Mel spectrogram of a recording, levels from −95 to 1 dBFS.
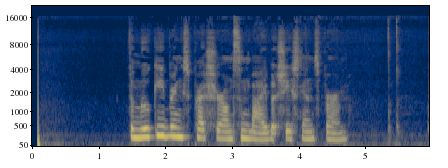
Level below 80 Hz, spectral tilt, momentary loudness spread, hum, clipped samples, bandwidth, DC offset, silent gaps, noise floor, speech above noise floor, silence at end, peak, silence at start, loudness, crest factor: -42 dBFS; -6 dB/octave; 12 LU; none; under 0.1%; 16.5 kHz; under 0.1%; none; -67 dBFS; 42 dB; 0.6 s; -10 dBFS; 0.05 s; -26 LUFS; 18 dB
